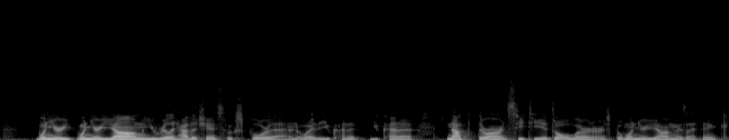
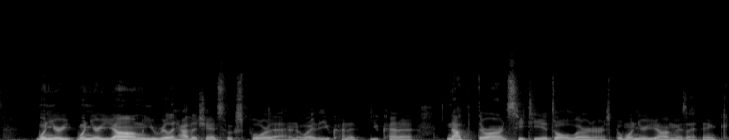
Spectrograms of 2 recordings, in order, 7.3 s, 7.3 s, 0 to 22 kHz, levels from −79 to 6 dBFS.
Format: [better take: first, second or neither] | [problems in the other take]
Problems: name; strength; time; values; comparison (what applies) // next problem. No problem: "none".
second | muffled; slightly; fading above 3 kHz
